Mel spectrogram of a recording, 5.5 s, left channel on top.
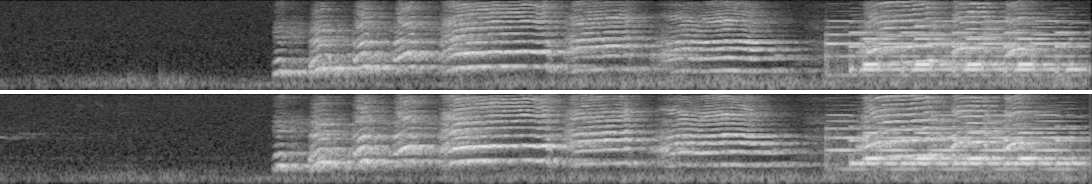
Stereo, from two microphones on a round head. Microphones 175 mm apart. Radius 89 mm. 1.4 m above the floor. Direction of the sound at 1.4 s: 15° right (ahead or behind).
